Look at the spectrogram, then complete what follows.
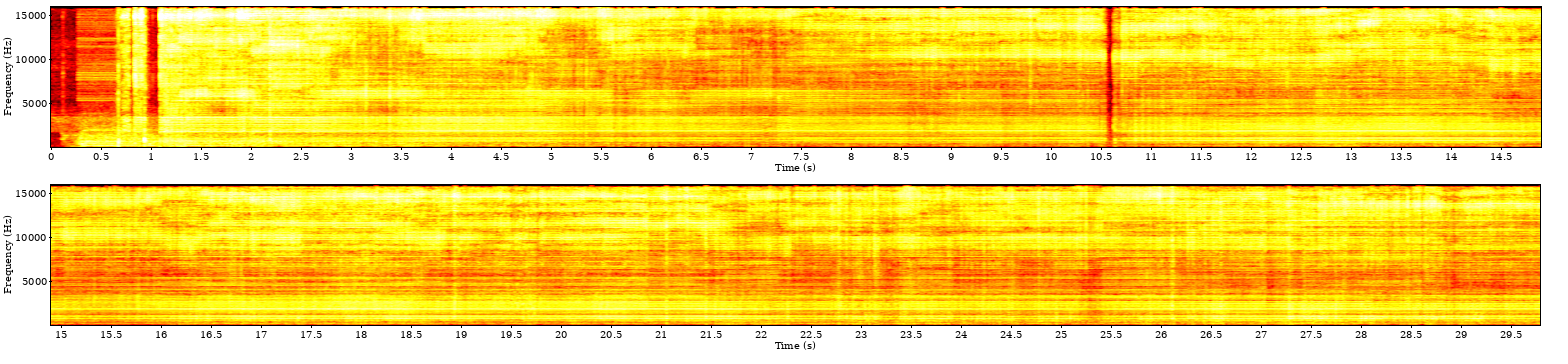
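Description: AC TIG welding arc on an aluminium crankcase, a steady buzzing hum as weld is built up. The arc drops out for a moment about ten seconds in, then carries on.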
